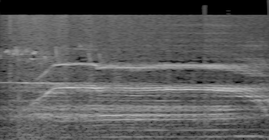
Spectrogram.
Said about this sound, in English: Roosevelt elk are the largest of the four surviving subspecies in North America. As they enter their annual mating season, bull elk make these elaborate sounds to show their dominance over other members of the herd and secure mates.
